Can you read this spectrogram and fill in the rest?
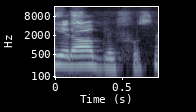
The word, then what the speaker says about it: hieróglifos: Hieróglifos, né? Isso, pode ser. Talvez a sílaba tônica seja outra.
